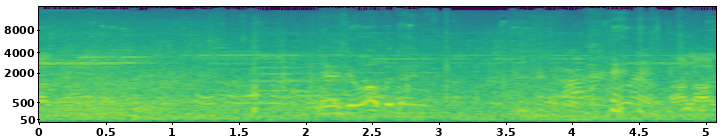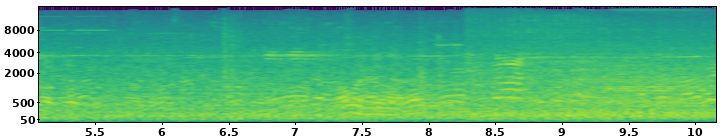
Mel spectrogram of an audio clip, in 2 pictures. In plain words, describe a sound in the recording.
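A crowd of men talk over one another outdoors.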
